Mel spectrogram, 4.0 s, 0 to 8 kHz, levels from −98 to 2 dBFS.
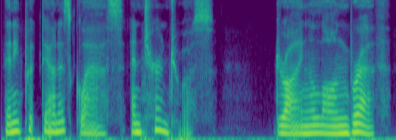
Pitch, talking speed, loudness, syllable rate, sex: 170 Hz, 210 wpm, -19 LUFS, 5.1 syllables/s, female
